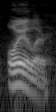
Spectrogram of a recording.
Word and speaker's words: Euler: physicist at math yeah how would you say that Euler e EU le le all right his official name was Euler that's the proper pronunciation oh no is it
